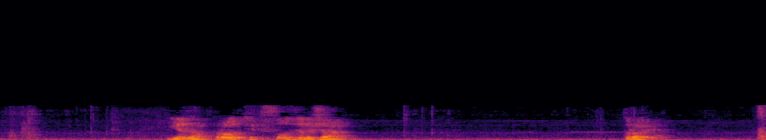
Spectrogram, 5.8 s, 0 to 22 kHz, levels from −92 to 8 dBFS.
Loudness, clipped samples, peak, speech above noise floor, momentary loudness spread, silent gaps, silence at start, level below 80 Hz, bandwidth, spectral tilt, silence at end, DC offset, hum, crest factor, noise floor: -27 LUFS; under 0.1%; -12 dBFS; 24 dB; 25 LU; none; 0.05 s; -54 dBFS; 5.6 kHz; -10.5 dB/octave; 0 s; under 0.1%; none; 20 dB; -50 dBFS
